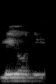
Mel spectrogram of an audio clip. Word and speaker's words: Laoni: It's pronounced Laoni, but I know Americans call it Leone. So whichever works.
